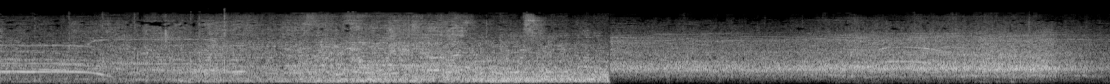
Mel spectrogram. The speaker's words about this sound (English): Remember, these moments at the national championship football game and the Daytona 500, with millions and millions watching, the packed stadiums broke into uproarious applause for their president.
